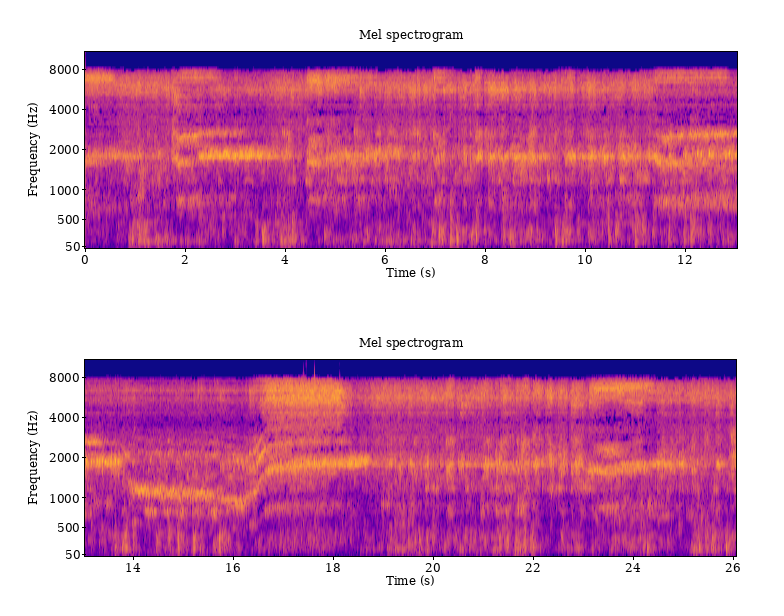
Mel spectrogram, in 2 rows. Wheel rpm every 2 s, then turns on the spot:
230, 230, 230, 230, 230, 230, 210, 130, 180, 230, 230, 230, 230.
none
